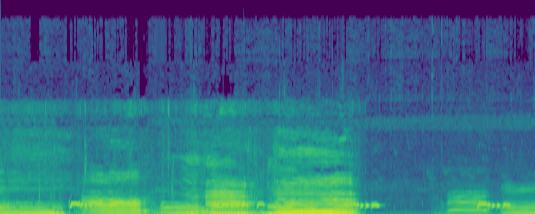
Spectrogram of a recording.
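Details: Tame cattle in a herd of dozens heading up a country road to the barn low loudly and calling to other cattle. Overlapping drawn-out moos, rich and throaty, fill most of the stretch before a brief quiet and more lowing.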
